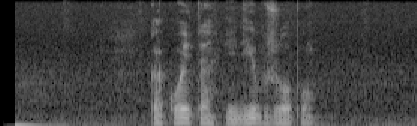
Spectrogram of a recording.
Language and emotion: Russian, sad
